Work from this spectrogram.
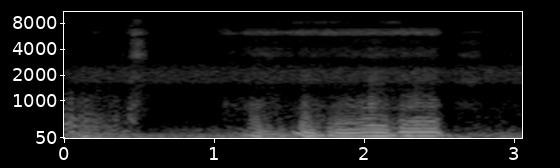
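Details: Pug sleeping, breaking into a quick run of short snorting, snuffling pulses, about five in a second and a half, rising to a buzzy rattle, over a steady background hum.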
